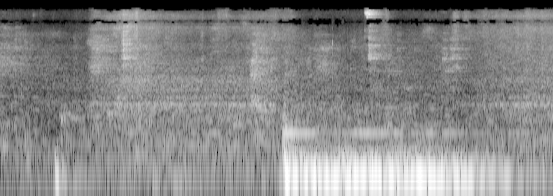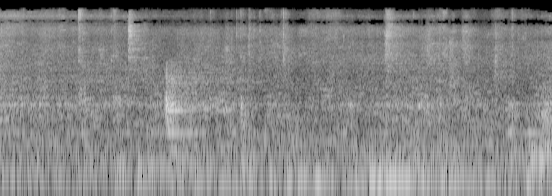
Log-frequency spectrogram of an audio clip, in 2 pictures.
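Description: Cymbals crash and shimmer.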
